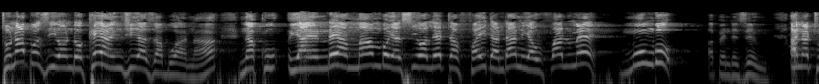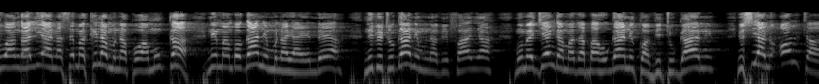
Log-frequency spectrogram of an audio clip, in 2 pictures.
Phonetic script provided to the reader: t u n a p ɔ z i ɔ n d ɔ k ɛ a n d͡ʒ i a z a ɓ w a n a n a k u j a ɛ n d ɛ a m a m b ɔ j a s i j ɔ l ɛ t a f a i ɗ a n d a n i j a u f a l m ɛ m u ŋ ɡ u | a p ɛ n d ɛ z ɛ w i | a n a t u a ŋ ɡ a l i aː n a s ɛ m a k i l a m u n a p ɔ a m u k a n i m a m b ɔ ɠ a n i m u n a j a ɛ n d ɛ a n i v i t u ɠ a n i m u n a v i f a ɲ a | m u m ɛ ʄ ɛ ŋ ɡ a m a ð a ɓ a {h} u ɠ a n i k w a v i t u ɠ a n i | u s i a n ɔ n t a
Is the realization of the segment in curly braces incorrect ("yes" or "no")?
no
